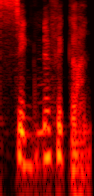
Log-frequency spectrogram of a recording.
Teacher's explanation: stress syllable is on the first syllable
